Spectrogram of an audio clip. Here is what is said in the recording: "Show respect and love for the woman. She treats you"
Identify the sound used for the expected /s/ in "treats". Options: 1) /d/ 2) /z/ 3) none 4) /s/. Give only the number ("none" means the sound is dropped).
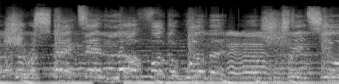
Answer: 4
